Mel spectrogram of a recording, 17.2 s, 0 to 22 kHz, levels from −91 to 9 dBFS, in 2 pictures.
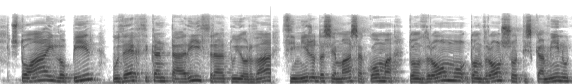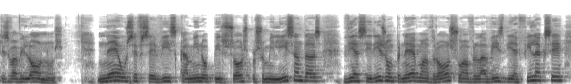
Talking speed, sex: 100 wpm, male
